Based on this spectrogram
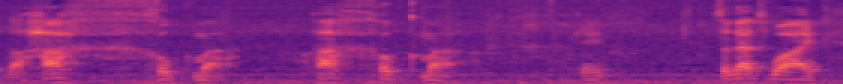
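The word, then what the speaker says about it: הַחָכְמָה: That is to say, we're going to treat and pronounce that chet as if it were doubled. It's virtually doubled or implied, but you can't write the dagesh forte in it. Okay? So it looks open, but it's really being treated like a closed syllable.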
